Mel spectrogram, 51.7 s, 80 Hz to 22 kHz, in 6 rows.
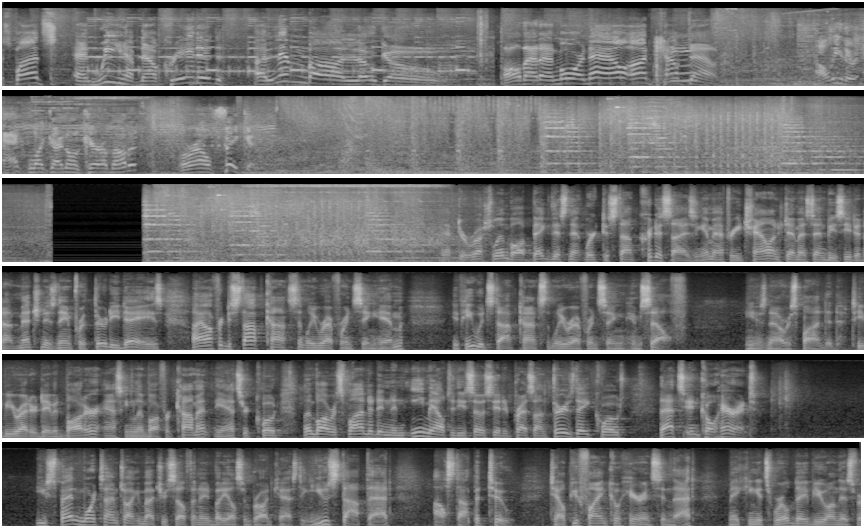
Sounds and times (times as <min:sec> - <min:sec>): Speech: 0:00.0 - 0:04.4, 0:05.0 - 0:07.2, 0:08.1 - 0:11.3, 0:21.6 - 0:42.1, 0:43.4 - 0:51.6
Music: 0:00.7 - 0:04.9, 0:11.3 - 0:17.8, 0:18.7 - 0:21.8.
